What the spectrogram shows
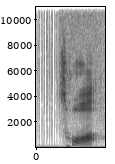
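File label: "cuo" fourth tone, Chinese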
